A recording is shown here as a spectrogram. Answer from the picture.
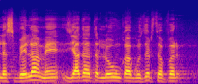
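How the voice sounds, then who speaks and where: A man's fairly high voice comes through over noticeable background noise. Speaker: member of parliament. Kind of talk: parliamentary speech in national assembly. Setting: assembly hall.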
